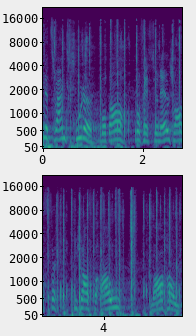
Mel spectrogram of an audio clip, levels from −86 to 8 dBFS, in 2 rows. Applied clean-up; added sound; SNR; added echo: none; Computer keyboard; 2 dB; none.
